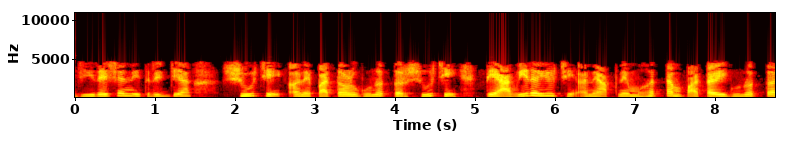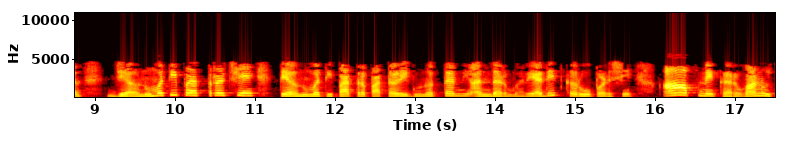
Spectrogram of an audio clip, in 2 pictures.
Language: Gujarati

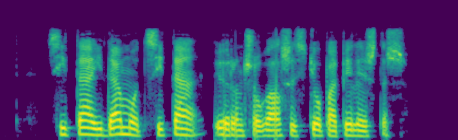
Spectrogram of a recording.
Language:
Mari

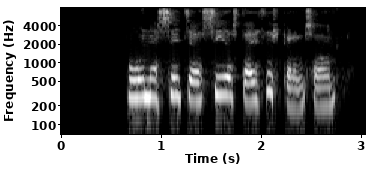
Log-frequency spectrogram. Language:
Icelandic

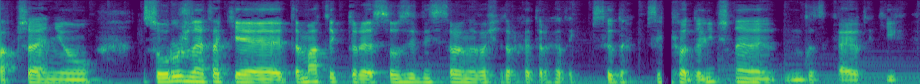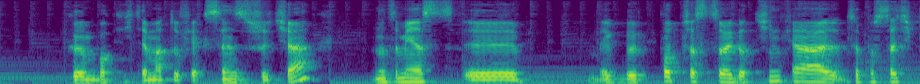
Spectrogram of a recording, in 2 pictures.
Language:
Polish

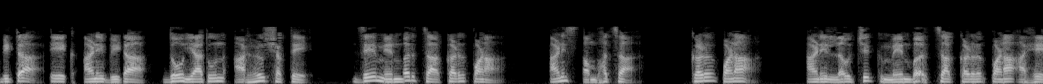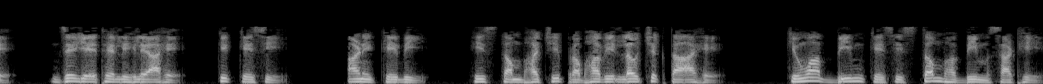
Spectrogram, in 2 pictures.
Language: Marathi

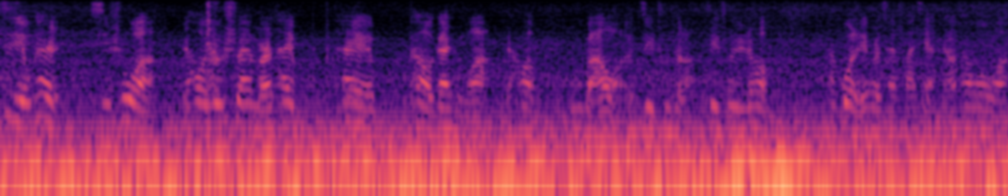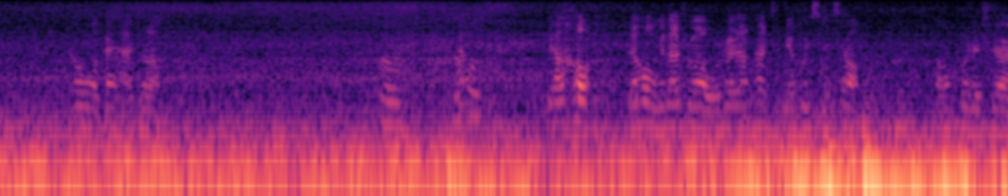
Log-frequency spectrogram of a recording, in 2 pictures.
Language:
Chinese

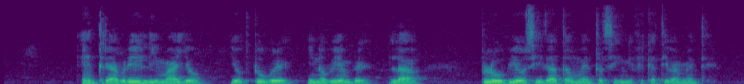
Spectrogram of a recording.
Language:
Spanish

